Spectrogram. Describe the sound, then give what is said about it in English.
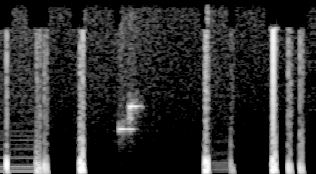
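A string of short phone keypad tones at an uneven typing rhythm, with a brief two-note rising beep partway through, as a search about the death of Charles Taft Russell is typed on a phone. The tones are fairly quiet, and nobody speaks. “Charles Taft Russell, let's see what the phone tells me.”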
